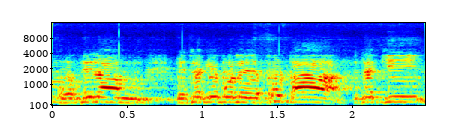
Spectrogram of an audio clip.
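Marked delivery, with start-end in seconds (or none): none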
